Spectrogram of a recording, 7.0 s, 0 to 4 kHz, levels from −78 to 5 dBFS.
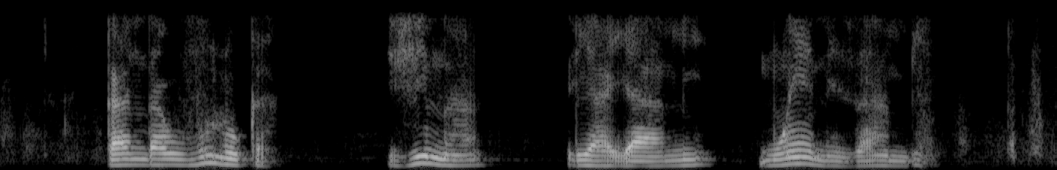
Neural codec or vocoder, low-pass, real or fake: codec, 44.1 kHz, 7.8 kbps, DAC; 3.6 kHz; fake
